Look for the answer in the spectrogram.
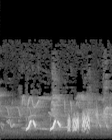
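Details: A male song thrush sings from an ash tree at a field edge in the British countryside during the spring dawn chorus, calling for a mate and claiming territory: a clear upslurred whistled phrase twice, then scratchy chattering notes.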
